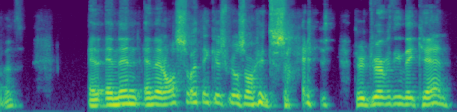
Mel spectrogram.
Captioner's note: laugh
